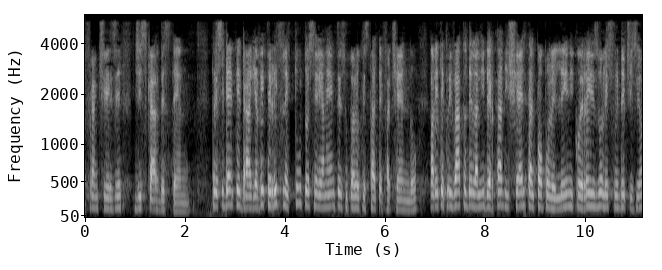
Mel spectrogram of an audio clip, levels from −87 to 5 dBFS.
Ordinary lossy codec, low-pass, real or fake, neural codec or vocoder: MP3, 32 kbps; 5.4 kHz; fake; codec, 44.1 kHz, 2.6 kbps, SNAC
